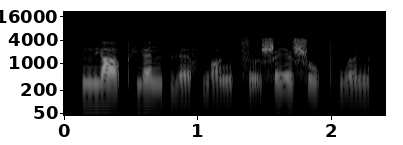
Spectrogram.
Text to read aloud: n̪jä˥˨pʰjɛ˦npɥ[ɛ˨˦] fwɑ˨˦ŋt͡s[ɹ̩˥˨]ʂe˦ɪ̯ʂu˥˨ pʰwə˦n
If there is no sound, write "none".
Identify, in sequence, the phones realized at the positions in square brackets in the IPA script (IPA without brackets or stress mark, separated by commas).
ɛ˨˦, ɹ̩˨˩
